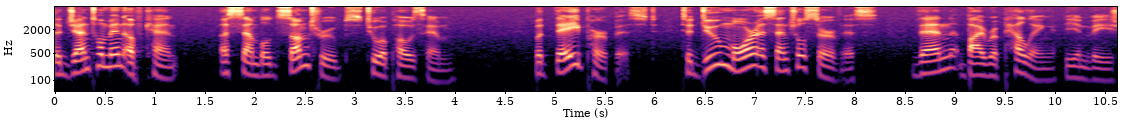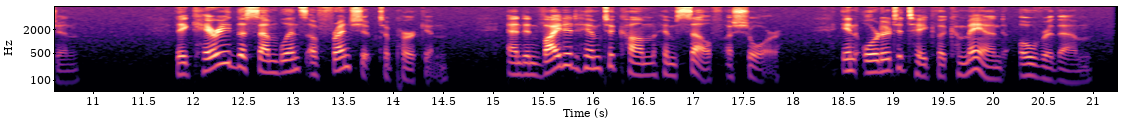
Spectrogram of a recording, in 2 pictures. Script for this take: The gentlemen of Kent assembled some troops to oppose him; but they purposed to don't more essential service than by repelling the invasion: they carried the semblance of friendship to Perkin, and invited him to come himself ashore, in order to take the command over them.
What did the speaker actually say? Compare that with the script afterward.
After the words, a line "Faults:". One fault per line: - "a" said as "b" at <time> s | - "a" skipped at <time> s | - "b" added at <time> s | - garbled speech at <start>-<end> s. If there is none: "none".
The gentlemen of Kent assembled some troops to oppose him; but they purposed to do more essential service than by repelling the invasion: they carried the semblance of friendship to Perkin, and invited him to come himself ashore, in order to take the command over them.
Faults:
- "don't" said as "do" at 6.4 s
